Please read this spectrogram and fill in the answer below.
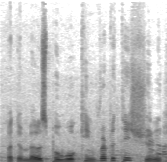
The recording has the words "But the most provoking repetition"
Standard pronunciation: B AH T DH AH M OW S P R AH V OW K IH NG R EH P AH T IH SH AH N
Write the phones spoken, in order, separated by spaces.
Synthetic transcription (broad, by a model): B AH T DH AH M OW S P AH W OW K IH NG R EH P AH T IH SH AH N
